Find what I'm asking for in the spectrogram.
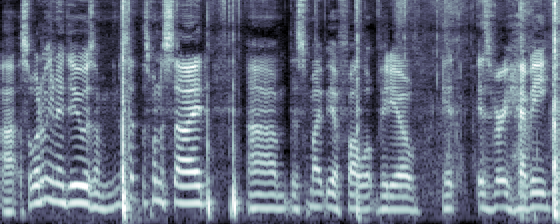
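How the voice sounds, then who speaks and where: Over noticeable background noise, a man speaks at a very fast pace with lively intonation. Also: fairly high pitch for a man. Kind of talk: casual talk to camera.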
